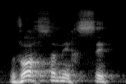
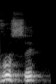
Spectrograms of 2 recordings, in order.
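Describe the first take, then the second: First: Four full syllables: vos-sa mer-cê. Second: Two syllables: vo-cê. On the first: This is the old full form of address. "nos textos mais antigos está assim" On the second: This is the current standard form. "depois virou você"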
